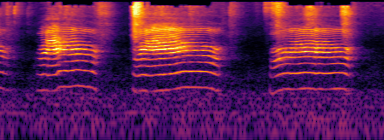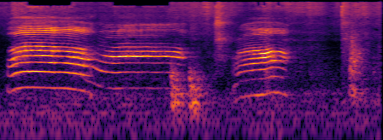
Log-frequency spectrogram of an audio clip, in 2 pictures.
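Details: Cat meowing nonstop, asking for food out of hunger: long, rising-and-falling meows follow closely on one another, one trailing off into a rough, breathy sound, then two more meows.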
